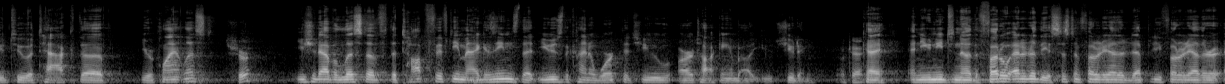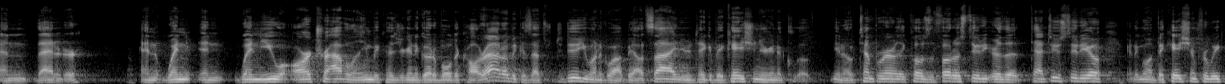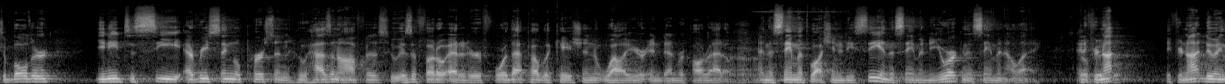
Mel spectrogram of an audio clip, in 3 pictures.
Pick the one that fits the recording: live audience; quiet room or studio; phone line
live audience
